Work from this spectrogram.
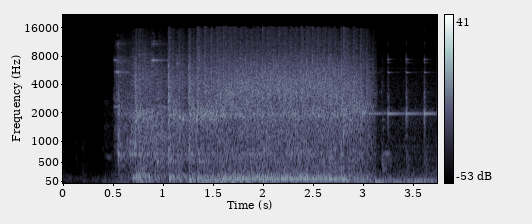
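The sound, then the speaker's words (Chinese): A small engine starts after fuel is added, catching abruptly from near silence into a loud, steady running roar that eases off toward the end. “Okay, so put some fuel in there. 往里面放一点油，看看能不能启动。”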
